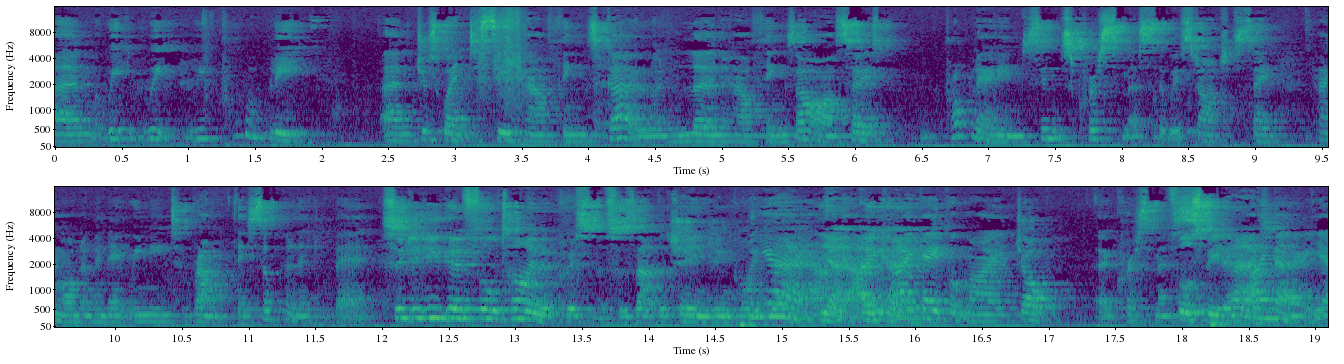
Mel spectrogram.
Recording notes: A very special session this week as it was recorded live on stage at Enterprise Nation's Festival of Female Entrepreneurs last month.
